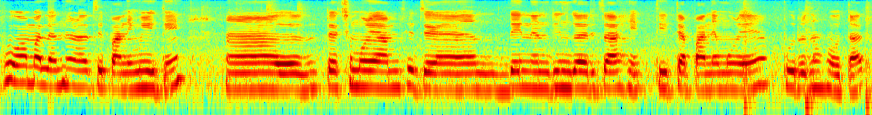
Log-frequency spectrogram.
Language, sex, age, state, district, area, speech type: Marathi, female, 18-30, Maharashtra, Aurangabad, rural, spontaneous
